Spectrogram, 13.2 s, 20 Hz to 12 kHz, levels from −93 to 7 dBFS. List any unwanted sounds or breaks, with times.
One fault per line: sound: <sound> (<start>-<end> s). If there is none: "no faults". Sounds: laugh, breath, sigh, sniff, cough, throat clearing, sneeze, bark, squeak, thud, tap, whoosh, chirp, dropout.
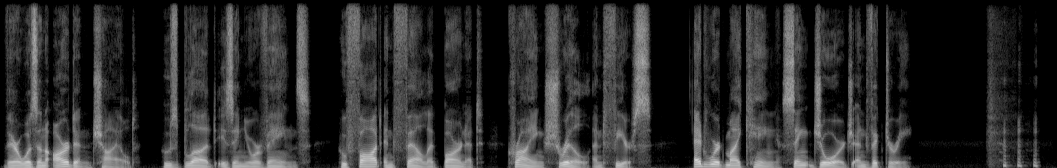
sound: laugh (12.3-13.0 s)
